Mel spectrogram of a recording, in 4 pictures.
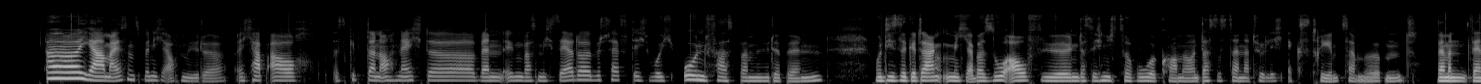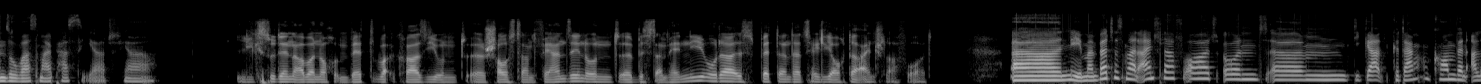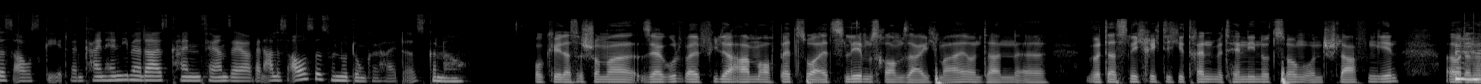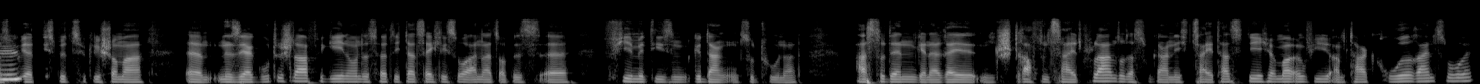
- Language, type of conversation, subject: German, advice, Was kann ich tun, wenn ich nachts immer wieder grübele und dadurch nicht zur Ruhe komme?
- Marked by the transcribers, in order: distorted speech; stressed: "unfassbar"; other background noise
